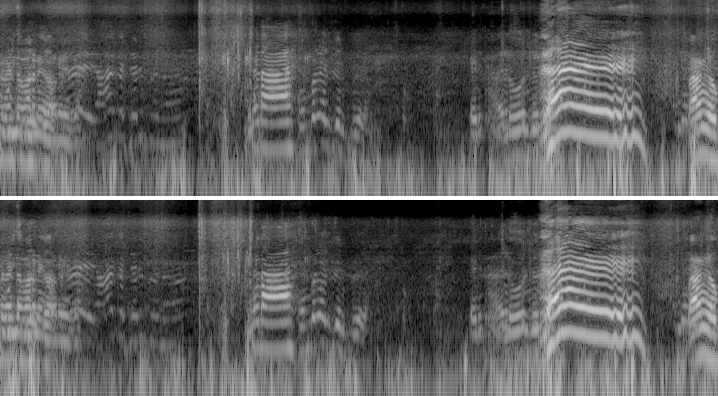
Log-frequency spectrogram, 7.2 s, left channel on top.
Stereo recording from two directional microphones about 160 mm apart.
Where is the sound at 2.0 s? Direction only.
55° right (ahead or behind).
